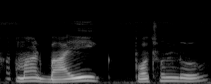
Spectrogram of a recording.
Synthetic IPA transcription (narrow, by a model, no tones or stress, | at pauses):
amaɾbajek | pɔt͡ɕʰond̪o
